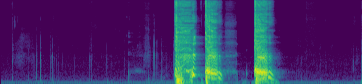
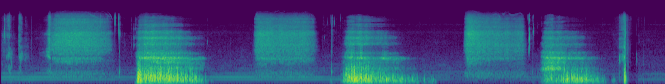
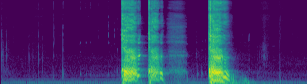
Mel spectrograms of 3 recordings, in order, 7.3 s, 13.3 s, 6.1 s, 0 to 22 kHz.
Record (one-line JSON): {"three_cough_length": "7.3 s", "three_cough_amplitude": 32768, "three_cough_signal_mean_std_ratio": 0.29, "exhalation_length": "13.3 s", "exhalation_amplitude": 32575, "exhalation_signal_mean_std_ratio": 0.45, "cough_length": "6.1 s", "cough_amplitude": 32768, "cough_signal_mean_std_ratio": 0.31, "survey_phase": "beta (2021-08-13 to 2022-03-07)", "age": "45-64", "gender": "Female", "wearing_mask": "No", "symptom_cough_any": true, "symptom_runny_or_blocked_nose": true, "symptom_loss_of_taste": true, "symptom_onset": "4 days", "smoker_status": "Current smoker (1 to 10 cigarettes per day)", "respiratory_condition_asthma": false, "respiratory_condition_other": false, "recruitment_source": "Test and Trace", "submission_delay": "2 days", "covid_test_result": "Positive", "covid_test_method": "RT-qPCR", "covid_ct_value": 16.5, "covid_ct_gene": "ORF1ab gene", "covid_ct_mean": 17.4, "covid_viral_load": "2000000 copies/ml", "covid_viral_load_category": "High viral load (>1M copies/ml)"}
